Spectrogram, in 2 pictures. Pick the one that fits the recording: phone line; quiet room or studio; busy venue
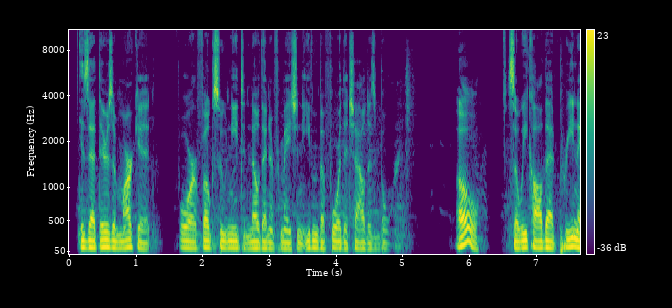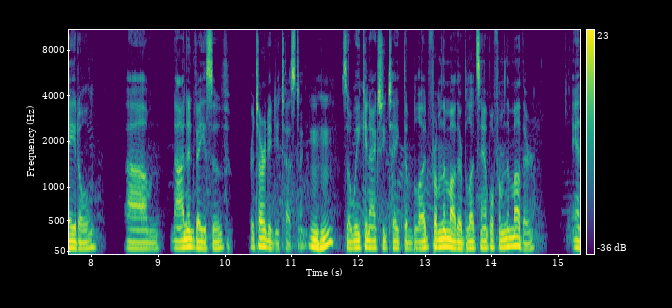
busy venue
